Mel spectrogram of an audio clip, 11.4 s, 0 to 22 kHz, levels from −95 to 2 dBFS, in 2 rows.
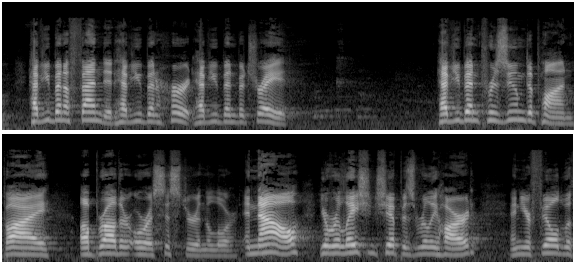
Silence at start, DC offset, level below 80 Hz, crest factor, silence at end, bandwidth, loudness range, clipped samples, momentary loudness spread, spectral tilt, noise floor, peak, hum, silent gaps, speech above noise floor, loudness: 0.3 s; under 0.1%; -74 dBFS; 26 dB; 0 s; 14 kHz; 6 LU; under 0.1%; 15 LU; -2 dB/octave; -70 dBFS; -4 dBFS; none; none; 40 dB; -28 LUFS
